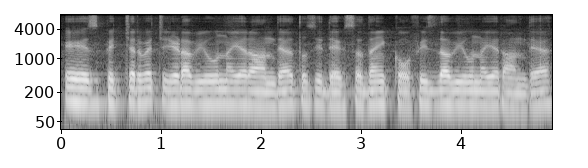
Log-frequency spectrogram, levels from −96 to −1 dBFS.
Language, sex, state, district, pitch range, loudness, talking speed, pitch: Punjabi, male, Punjab, Kapurthala, 105-115 Hz, -16 LUFS, 220 wpm, 110 Hz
